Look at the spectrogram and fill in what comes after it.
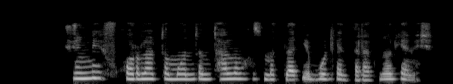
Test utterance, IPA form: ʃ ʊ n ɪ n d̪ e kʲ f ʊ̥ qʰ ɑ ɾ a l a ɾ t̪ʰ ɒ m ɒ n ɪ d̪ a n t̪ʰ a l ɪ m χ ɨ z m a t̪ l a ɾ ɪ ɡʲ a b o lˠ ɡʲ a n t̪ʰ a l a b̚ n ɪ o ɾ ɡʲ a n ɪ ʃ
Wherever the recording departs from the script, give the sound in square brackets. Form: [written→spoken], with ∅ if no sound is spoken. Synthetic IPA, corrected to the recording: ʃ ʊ n ɪ n d̪ e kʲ f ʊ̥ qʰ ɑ ɾ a l a ɾ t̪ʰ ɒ m ɒ n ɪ d̪ a n t̪ʰ a l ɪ m χ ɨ z m a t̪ l a ɾ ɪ ɡʲ a b o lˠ ɡʲ a n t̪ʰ a l a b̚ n ɪ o ɾ ɡʲ a n ɪ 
